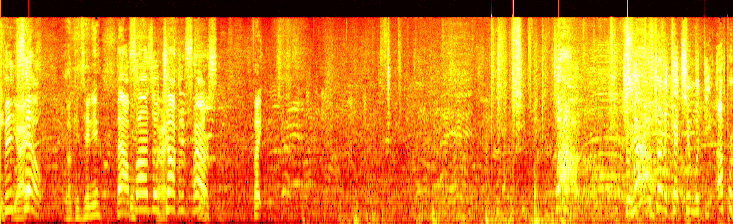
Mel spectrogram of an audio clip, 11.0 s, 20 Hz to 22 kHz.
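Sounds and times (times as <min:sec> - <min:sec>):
crowd shouting: 0:08.0 - 0:10.8.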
